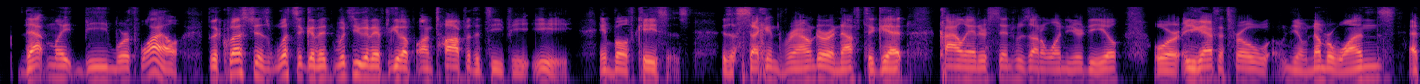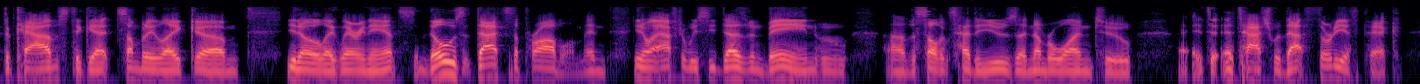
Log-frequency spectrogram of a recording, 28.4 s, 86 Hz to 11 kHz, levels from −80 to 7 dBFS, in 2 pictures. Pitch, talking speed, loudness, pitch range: 105 Hz, 200 wpm, -22 LUFS, 95-115 Hz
